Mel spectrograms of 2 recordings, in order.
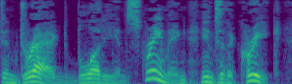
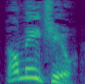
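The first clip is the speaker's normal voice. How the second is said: called back, higher and a bit louder; calling back; 7 semitones higher, 3 dB louder than usual. A narrator's reading. Chet answering Sid across the churchyard, calling. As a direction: toss it back over the distance. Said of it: "Chet called back".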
